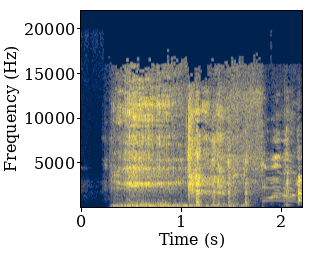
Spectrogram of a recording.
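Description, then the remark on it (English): A voice imitates a fire pit's flame burst with a rough, breathy whoosh-roar lasting over a second, loud, trailing off into a few raspy throaty bits. “So the fire pit had a fart, so I'm guessing it was like...”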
